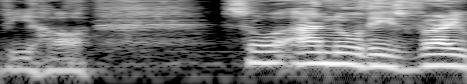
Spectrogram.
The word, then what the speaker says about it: Wiha: Yes, I realize it says Wiha to some people, but it is pronounced Wiha.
